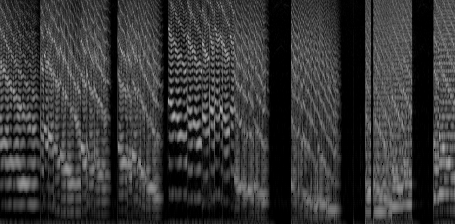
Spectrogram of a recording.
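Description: Korg minilogue four-voice analog synthesizer playing a classic lead-style patch, captured straight from its output: short phrases of notes with a wavering vibrato, broken by brief silences.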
